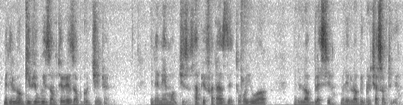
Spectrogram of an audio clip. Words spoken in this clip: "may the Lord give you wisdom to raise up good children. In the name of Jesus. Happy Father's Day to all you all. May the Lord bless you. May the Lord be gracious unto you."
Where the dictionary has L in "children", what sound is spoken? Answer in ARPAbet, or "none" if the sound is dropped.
N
